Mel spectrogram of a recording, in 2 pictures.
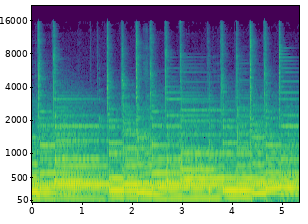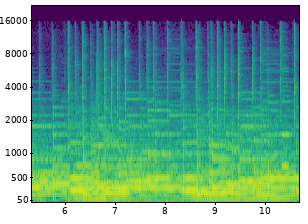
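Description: Electric guitar played with tapping harmonics: a quick run of sharp tapped notes over ringing chord tones that change every second or so.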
